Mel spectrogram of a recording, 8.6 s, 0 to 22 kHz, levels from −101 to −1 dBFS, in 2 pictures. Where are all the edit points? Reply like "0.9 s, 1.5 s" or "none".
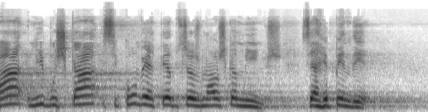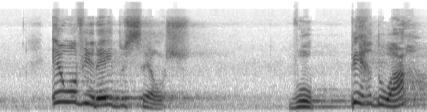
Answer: none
